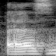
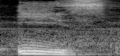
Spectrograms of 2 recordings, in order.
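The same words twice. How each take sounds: First: ایز said short and clipped, the wrong way; quick plain ایز. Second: ایز with the sound stretched, "ee" and "e" blended; drawn-out as. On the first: Teacher corrects students' reading of "as", wrong take short. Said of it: "ایز نہیں پڑھتے، ایز". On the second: Teacher corrects students' reading of "as", stretched right take. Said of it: "تھوڑا سا sound کھینچنا پڑتا ہے". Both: Shown as a demonstration.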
